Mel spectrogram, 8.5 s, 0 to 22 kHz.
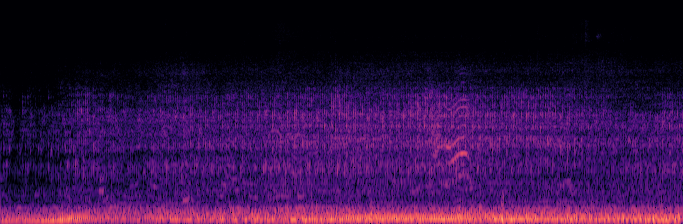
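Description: Massey Ferguson 185 tractor's four-cylinder diesel engine running steadily as it pulls a loaded trailer, growing a little louder a couple of seconds in.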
